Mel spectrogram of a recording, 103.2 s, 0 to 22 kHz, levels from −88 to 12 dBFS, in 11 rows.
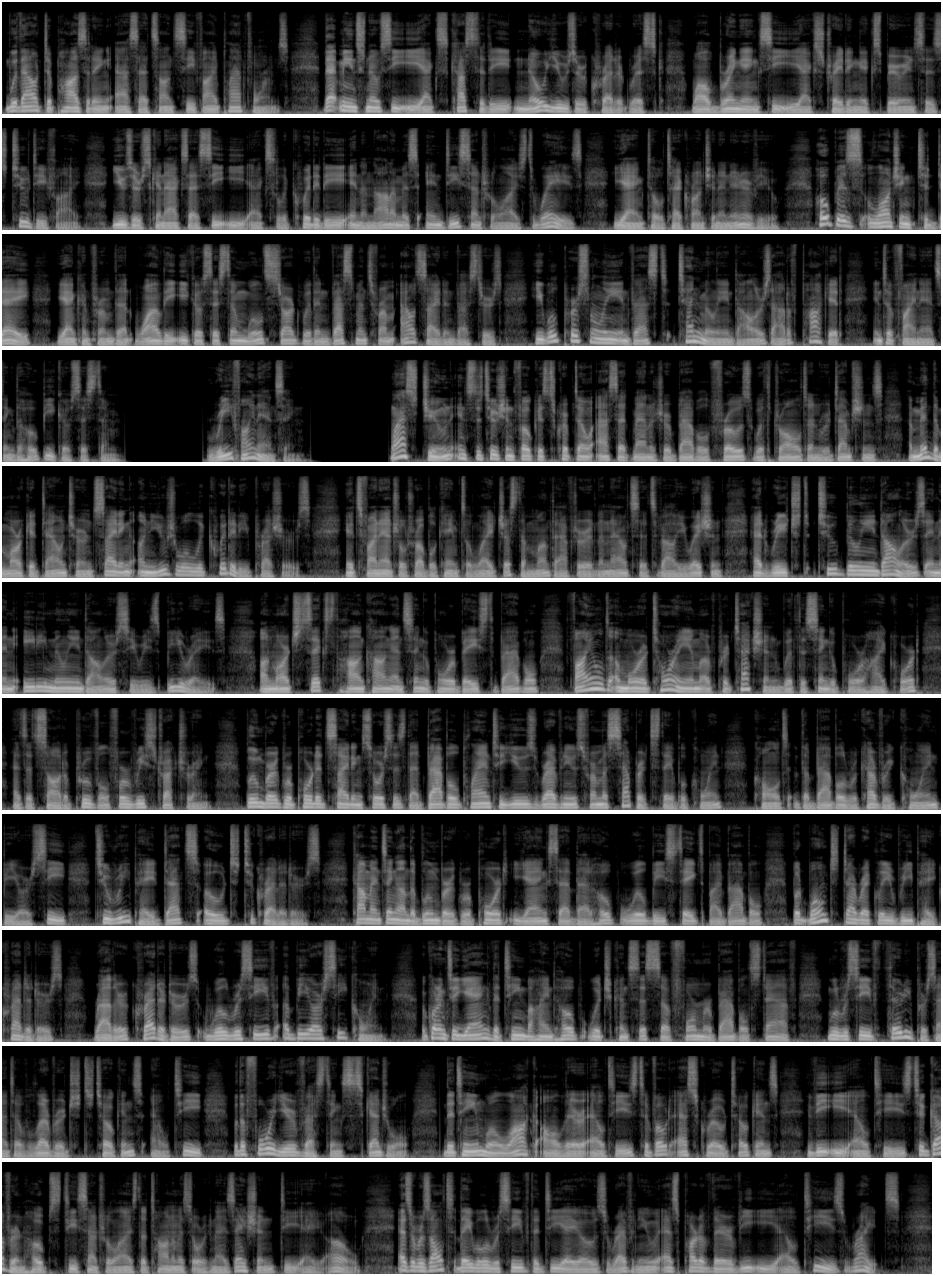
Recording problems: none

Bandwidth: 14.5 kHz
